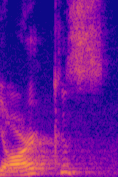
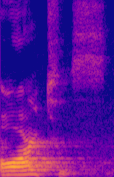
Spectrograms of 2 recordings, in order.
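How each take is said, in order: First: "arches" said like "arks", with a hard k; "arches" with k replacing the ch; alternative pronunciation. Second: "arches" with a ch sound, no hard k; preferred pronunciation. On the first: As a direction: say "arches" with a k sound for the ch. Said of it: "It's okay to say arches or arches". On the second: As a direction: say "arches" with ch as in church. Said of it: "but I say arches because my references". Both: Shown as a demonstration.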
